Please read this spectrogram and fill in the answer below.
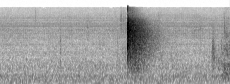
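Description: A single sharp snap a little past a second in, dying away quickly, over faint steady room tone.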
